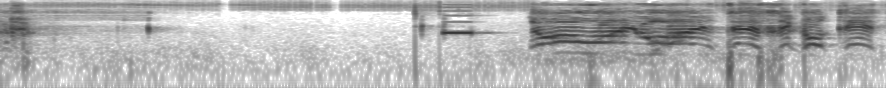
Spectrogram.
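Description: A quiet pause with faint hiss, then a short run of telephone beep tones about halfway. From about two-thirds in, a very high-pitched voice talks over the phone without clear words.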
